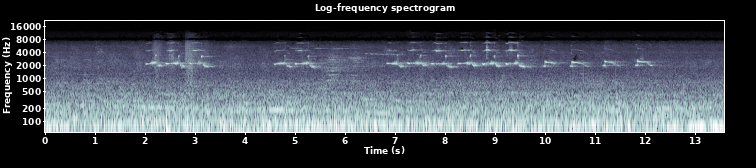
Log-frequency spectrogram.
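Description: A small songbird chirping: a brief cluster of short, repeated notes about two seconds in, then a long series of them that stops near the end. Under the chirps runs a steady low rumble.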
